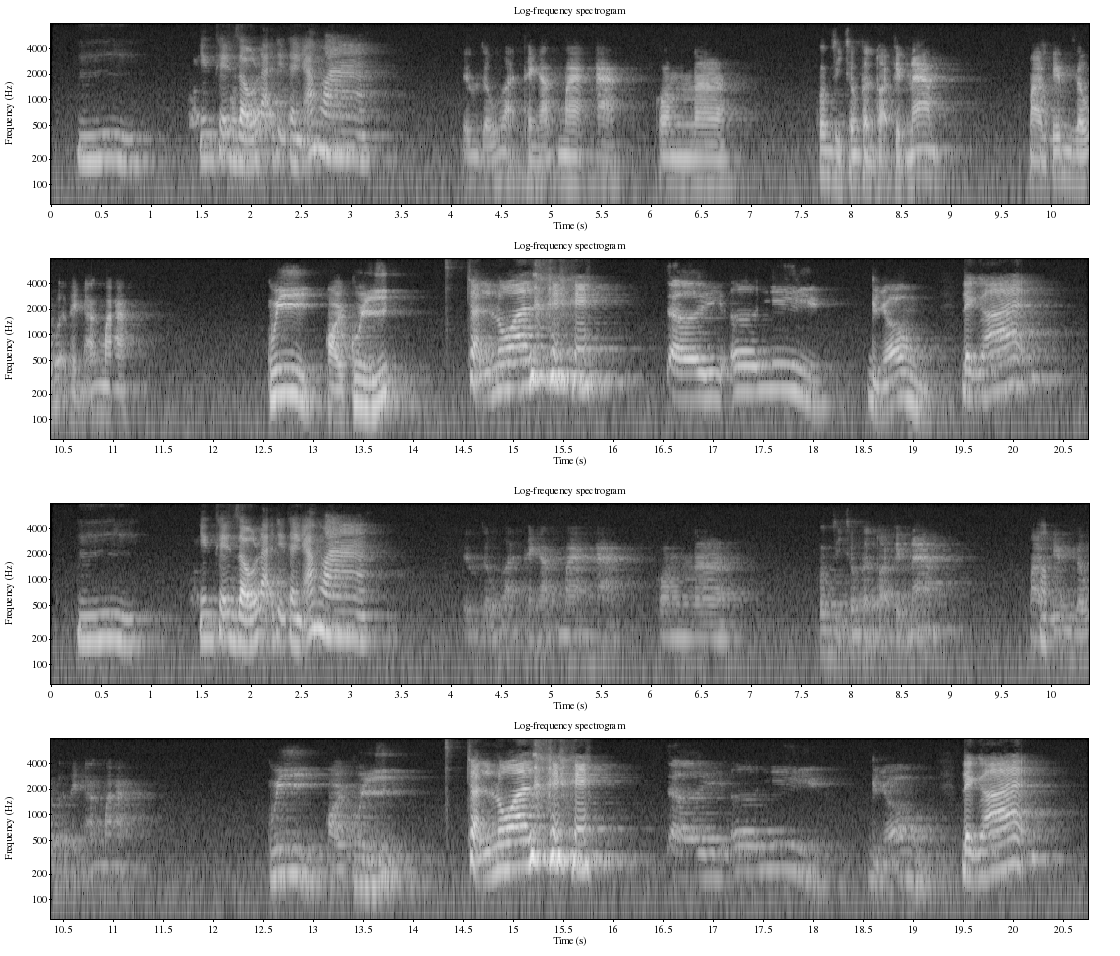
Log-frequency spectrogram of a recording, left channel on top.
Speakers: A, on the right; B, on the left.
A: Ừm.
B: Ủa,
A: nhưng thế
B: con
A: giấu lại thì thành ác ma
B: thêm dấu lại thành ác ma con à, con gì trong thần thoại Việt Nam mà
A: Ờ,
B: thêm dấu lại thành ác ma quy hỏi quỷ
A: chuẩn luôn <laughs>
B: trời ơi đỉnh ông
A: đỉnh ấy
